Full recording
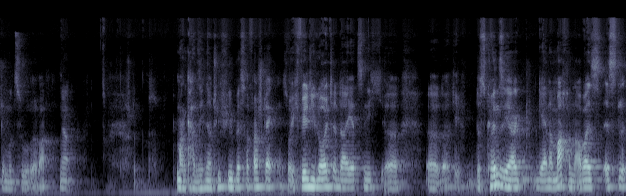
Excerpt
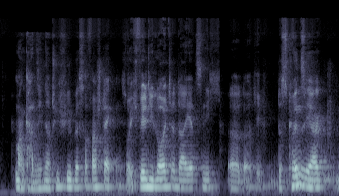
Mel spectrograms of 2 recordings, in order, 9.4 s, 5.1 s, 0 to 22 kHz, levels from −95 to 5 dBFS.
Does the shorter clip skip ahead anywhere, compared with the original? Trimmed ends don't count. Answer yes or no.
yes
